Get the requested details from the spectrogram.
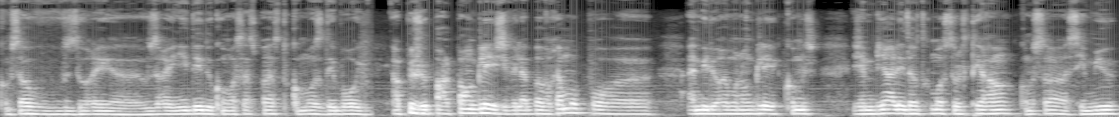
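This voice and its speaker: A man speaks at a fairly quick pace in a somewhat breathy voice with monotone, flat intonation. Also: medium pitch for a man. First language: not French (speaking French). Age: 20s. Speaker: vlogger. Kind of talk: casual vlog monologue. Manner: casual, hesitant with fillers.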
